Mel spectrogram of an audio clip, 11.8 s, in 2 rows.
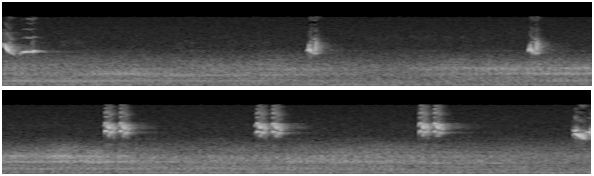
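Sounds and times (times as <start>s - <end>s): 
mockingbird song: 0.0s - 0.4s, 3.0s - 3.3s, 6.9s - 7.3s, 8.4s - 8.8s, 10.0s - 10.4s, 11.6s - 11.7s.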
